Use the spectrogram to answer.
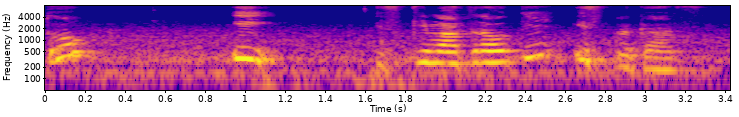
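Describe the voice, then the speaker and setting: A woman teaching young children a grammar lesson, explaining slowly and clearly, stretching out sounds and often checking whether they have understood. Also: high-pitched, very animated, a little mellow, a little hiss or hum, rough recording. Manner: drawn-out sounds, frequent check-in questions. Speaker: Hindi teacher.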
